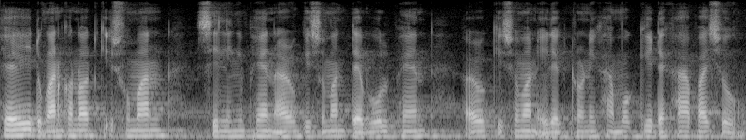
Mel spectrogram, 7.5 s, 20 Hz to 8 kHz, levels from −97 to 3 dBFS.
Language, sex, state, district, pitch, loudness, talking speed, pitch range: Assamese, male, Assam, Hailakandi, 105 Hz, -23 LUFS, 130 wpm, 105-110 Hz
